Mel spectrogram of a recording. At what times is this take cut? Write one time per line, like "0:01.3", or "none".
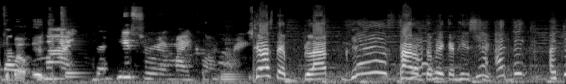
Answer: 0:02.5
